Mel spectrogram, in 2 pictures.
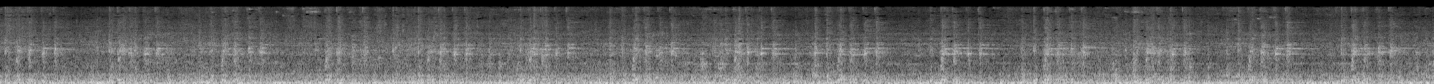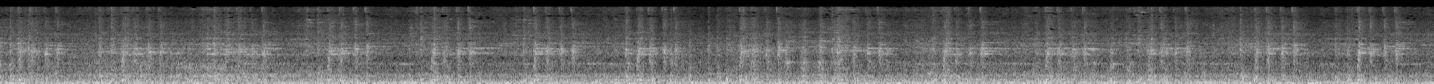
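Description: Freight train cars rolling past at speed: a steady rumble of wheels on rail with a regular, repeating clickety-clack.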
